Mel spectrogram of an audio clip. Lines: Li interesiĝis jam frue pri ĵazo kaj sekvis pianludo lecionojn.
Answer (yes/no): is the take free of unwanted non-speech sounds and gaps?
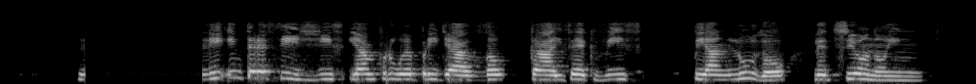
yes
